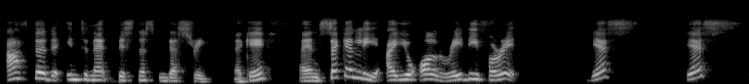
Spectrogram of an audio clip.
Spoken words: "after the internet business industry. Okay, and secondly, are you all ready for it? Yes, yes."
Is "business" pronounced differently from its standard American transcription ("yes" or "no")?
yes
